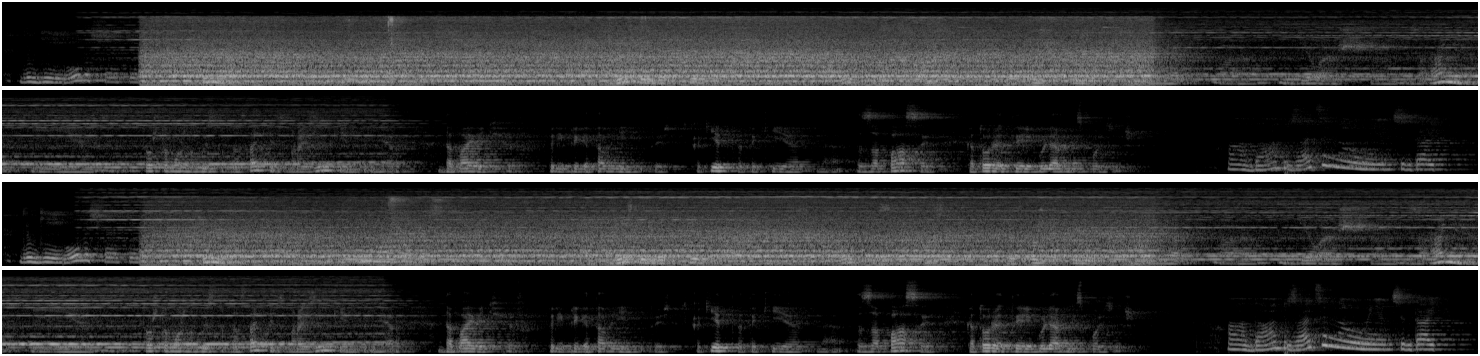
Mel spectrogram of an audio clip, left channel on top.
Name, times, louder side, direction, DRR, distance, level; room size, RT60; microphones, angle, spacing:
voice 1, 0.0-1.7 2.3-2.8 3.6-4.6 4.9-5.3 26.8-29.1, right 4 dB, 35° right, 5 dB, 0.3 m, -38 dB
sound 1, 0.7-18.6, right 3 dB, 60° right, 1.6 m, -37 dB
sound 2, 1.4-11.5, left 3 dB, 40° left, 0.6 m, -28 dB
voice 2, 1.8-3.5 5.8-26.1, right 1 dB, 15° right, 2 dB, 0.7 m, -38 dB
11.5 x 5.9 x 3.6 m, 1.3 s
head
